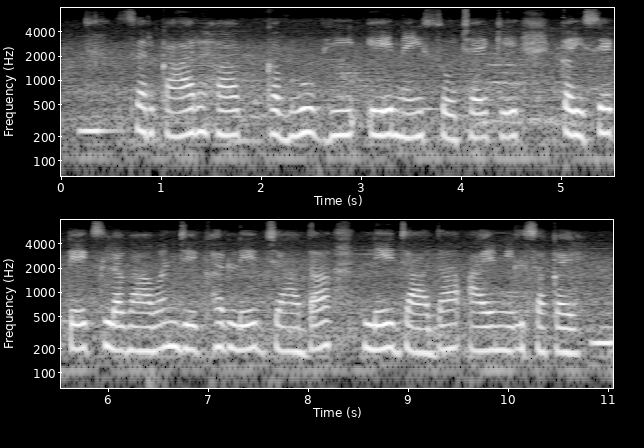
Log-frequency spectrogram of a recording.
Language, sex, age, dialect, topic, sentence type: Chhattisgarhi, female, 60-100, Central, banking, statement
